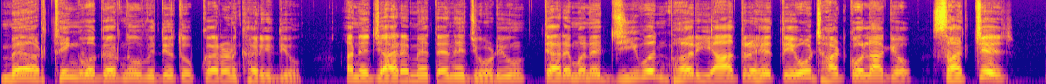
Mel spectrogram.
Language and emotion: Gujarati, fearful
